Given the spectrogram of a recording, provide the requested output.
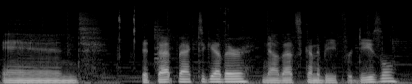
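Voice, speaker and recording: A man giving casual, musing commentary while playing a building game, thinking aloud with relaxed asides. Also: low voice, measured pace, faint music behind. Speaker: gaming video creator.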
